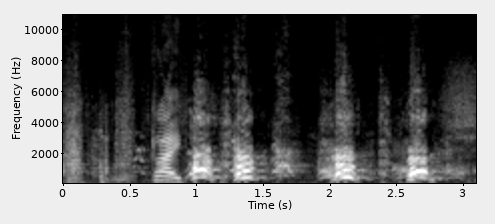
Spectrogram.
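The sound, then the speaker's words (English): The dog Clyde, who played Marley in the film Marley & Me, barks and yips in a rapid, excited series of sharp, high bursts, fairly loud, mixed with a raised human voice. “Bad dog, Marley! Marley! Stop it!”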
